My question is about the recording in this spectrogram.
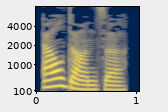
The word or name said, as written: aldonza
